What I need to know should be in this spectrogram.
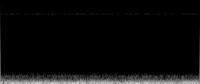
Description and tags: Level sound 1
Sounds from a small flash game that I made sounds for.
space, game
